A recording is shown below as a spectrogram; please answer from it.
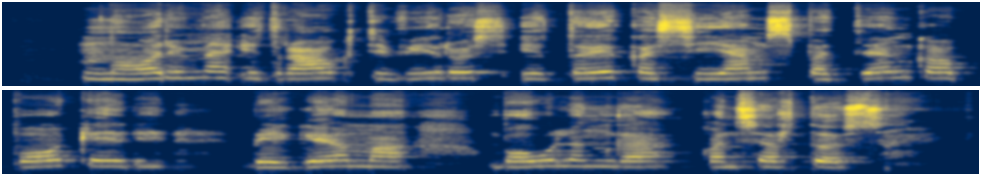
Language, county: Lithuanian, Alytus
